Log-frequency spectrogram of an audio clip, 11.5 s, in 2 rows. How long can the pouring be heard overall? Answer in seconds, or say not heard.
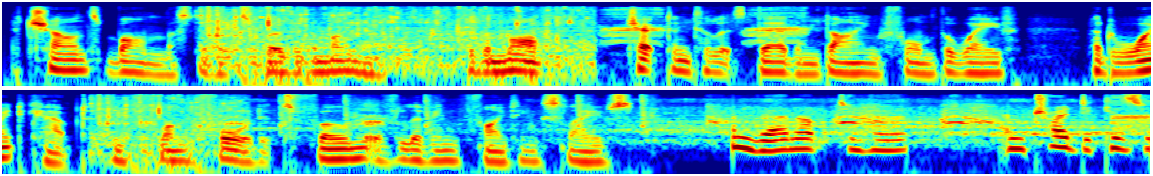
3 s.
